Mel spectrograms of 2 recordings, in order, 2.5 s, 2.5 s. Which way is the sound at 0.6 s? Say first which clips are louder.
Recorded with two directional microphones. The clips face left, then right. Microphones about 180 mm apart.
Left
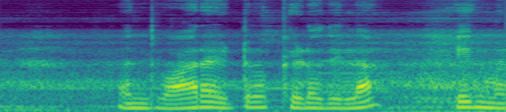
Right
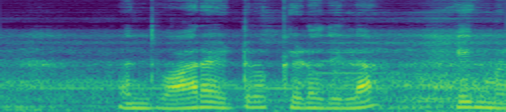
Left 3 dB; 30° left (ahead or behind).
